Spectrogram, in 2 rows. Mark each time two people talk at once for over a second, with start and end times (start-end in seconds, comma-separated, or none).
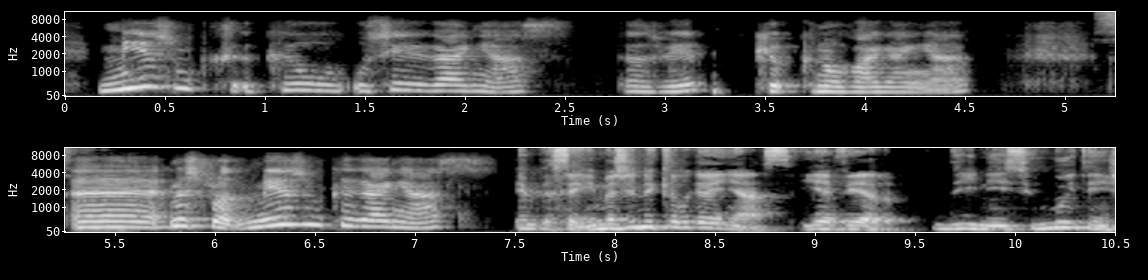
none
